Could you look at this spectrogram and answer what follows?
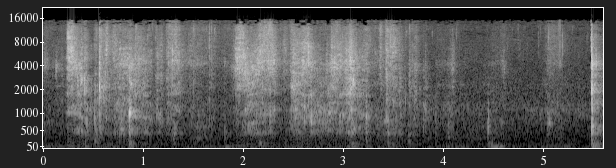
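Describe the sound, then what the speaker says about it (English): Dinner roll dough being mixed and blended in a bowl, giving repeated scraping, stirring bursts with faint clinks of a utensil against the bowl, moderately close, with no talking. "So I'm going to put this in the mix. Then I will just blend that together."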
